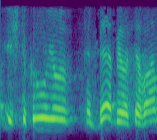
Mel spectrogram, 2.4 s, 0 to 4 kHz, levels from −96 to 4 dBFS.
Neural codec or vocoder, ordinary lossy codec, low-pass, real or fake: none; AAC, 16 kbps; 3.6 kHz; real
